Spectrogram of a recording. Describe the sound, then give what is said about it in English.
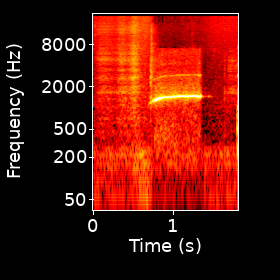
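A person whistles one loud, steady note, held for just over half a second like a referee's blast to start a Euros football match, with no talking around it. “Any of you whistle? Blow the whistle to get the match started.”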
